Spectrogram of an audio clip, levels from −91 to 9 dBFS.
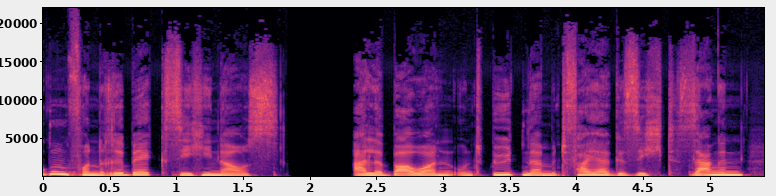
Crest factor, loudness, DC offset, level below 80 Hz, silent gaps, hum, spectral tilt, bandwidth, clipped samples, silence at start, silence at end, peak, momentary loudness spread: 12 dB; -12 LUFS; under 0.1%; -52 dBFS; 1.87-2.32 s; none; -6.5 dB/octave; 18.5 kHz; under 0.1%; 0 s; 0.15 s; 0 dBFS; 9 LU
